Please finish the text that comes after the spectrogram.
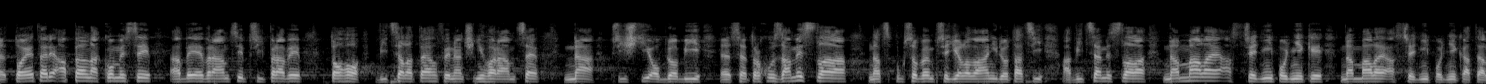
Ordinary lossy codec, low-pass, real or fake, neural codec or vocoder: none; 7.2 kHz; real; none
